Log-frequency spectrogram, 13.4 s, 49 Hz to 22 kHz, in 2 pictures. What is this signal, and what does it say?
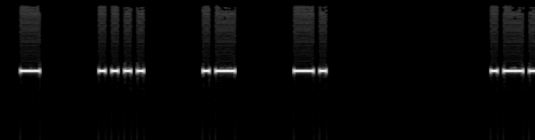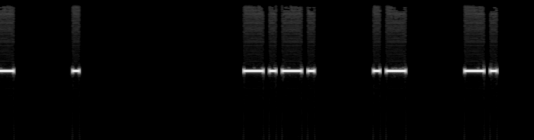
Morse code, heard as a keyed tone, about 15 wpm, spaced as for 8 wpm, 1000 Hz. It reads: THAN WE CAN
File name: qotdfiles / 8wpm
